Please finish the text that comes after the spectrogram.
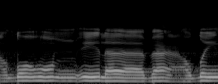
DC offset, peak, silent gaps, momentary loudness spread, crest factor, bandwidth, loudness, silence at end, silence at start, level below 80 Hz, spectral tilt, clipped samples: under 0.1%; -18 dBFS; none; 5 LU; 12 dB; 6.4 kHz; -31 LUFS; 0 s; 0 s; -70 dBFS; -8.5 dB/octave; under 0.1%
